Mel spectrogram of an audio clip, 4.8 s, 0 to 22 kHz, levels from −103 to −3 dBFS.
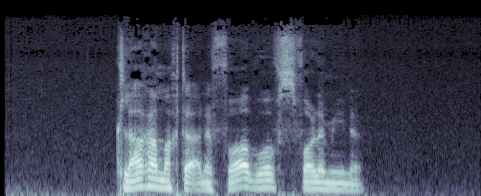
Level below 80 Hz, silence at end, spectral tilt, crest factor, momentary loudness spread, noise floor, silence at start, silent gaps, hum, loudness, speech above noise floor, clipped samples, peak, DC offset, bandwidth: -48 dBFS; 1.2 s; -6 dB/octave; 18 dB; 10 LU; -62 dBFS; 1.15 s; none; none; -19 LUFS; 44 dB; under 0.1%; -2 dBFS; under 0.1%; 14.5 kHz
